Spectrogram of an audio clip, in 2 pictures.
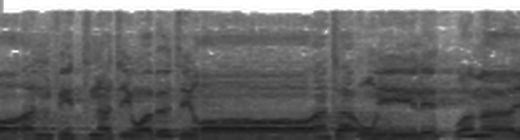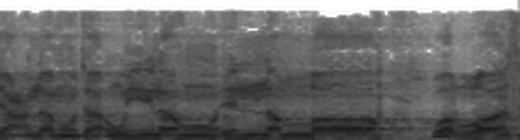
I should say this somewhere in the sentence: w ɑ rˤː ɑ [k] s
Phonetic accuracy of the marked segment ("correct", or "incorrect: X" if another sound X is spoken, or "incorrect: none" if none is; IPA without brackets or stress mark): incorrect: ʔ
